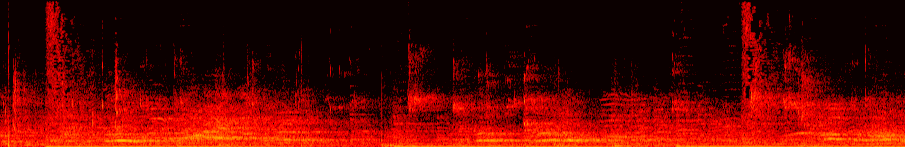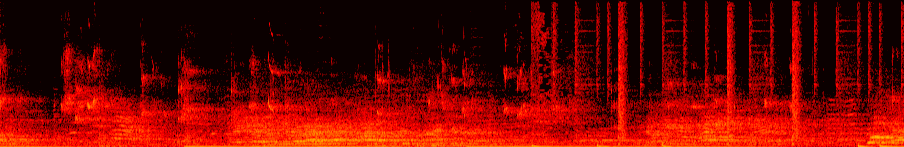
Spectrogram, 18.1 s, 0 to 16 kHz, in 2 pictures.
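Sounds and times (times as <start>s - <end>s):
voices calling out: 7.9s - 18.0s.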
